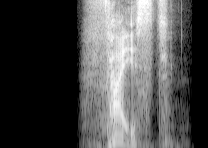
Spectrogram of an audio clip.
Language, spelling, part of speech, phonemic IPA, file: German, feist, adjective / verb, /faɪ̯st/, De-feist.ogg
- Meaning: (adjective) fat (usually of a person); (verb) second-person singular present of feien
